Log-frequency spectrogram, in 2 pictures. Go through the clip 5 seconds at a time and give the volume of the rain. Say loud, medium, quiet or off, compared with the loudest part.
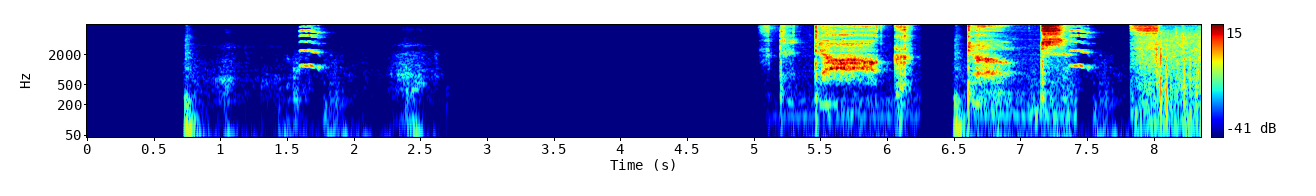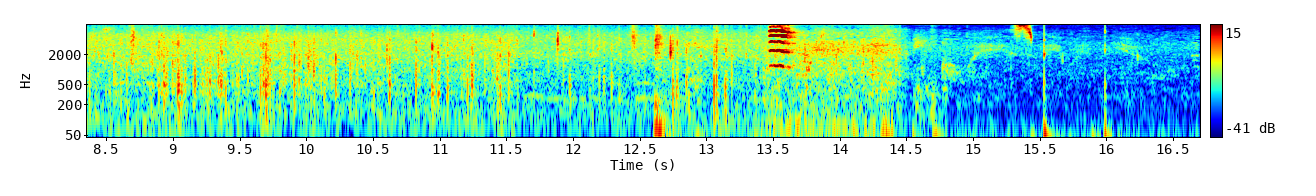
off, loud, loud, quiet.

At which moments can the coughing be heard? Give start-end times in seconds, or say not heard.
not heard.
